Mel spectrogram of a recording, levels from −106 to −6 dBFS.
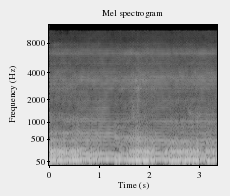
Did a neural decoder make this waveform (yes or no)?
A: yes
